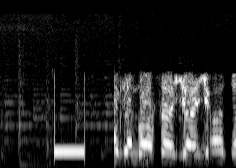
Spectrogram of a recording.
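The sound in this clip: A phone call connecting to a radio call-in show: a short, steady beep tone, then voices speaking back and forth over the telephone line.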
